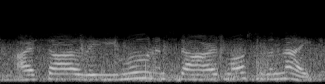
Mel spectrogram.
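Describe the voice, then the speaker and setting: Background noise is clearly noticeable. Through it, a woman talks. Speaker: aviator. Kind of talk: newsreel interview answer. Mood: calm, pleasant. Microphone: old recording.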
